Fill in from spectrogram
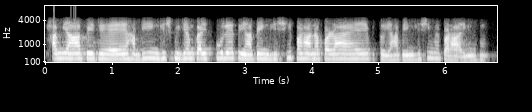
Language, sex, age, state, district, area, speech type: Hindi, female, 45-60, Uttar Pradesh, Sitapur, rural, conversation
